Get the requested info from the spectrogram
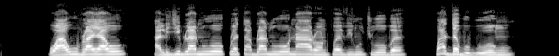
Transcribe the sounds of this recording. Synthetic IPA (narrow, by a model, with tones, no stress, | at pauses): wo˨a˨wu˦βla˦ja˦wo˦ | a˨li˨d͡ʑi˦bla˦nũ˦wo˦k͡plɛ˦t̪a˨bla˦nũ˦wo˦nã˦a˦ɾɔ˨nɸɛ˦vi˦ŋũ˦t͡ʃu˦wo˦bɛ˦ | wo˦a˦d̪ɛ˦bu˨bu˨wo˦ŋũ˦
